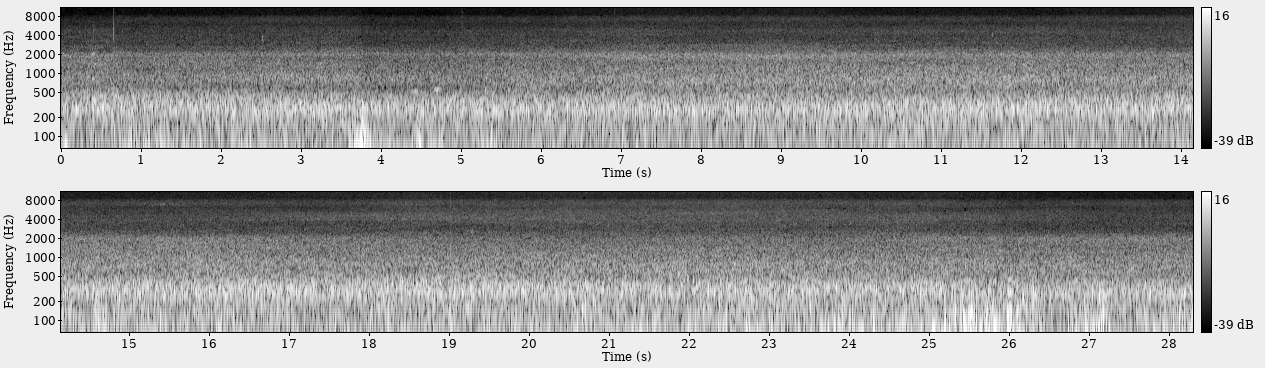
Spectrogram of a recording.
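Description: Steady roar of a large waterfall and rapids on the Una river, white water pouring into a churning plunge pool.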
